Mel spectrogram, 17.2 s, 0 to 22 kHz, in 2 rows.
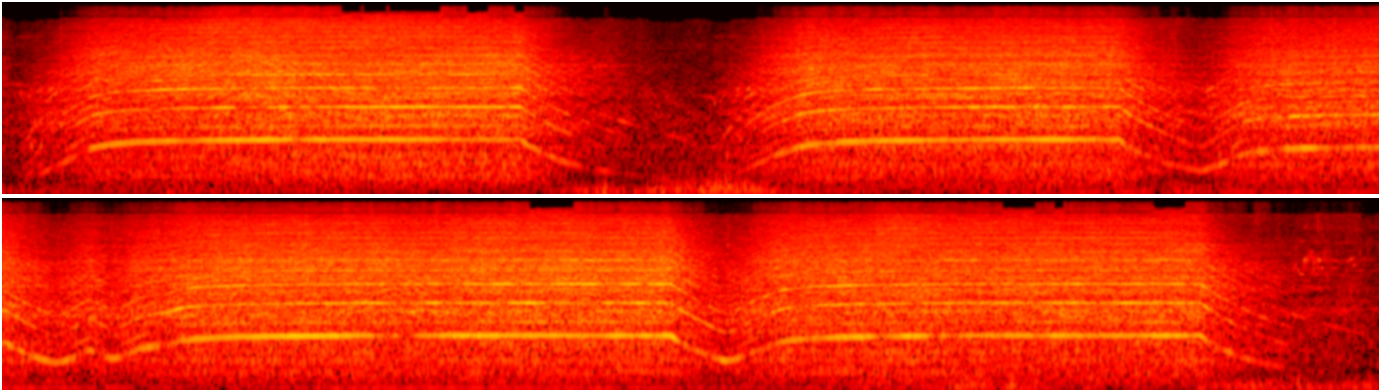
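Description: A Makita 40V Max XGT cordless battery blower runs steadily with a smooth whirring whine, throttled down briefly a few times and then spun back up, close and fairly loud, with no talking.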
